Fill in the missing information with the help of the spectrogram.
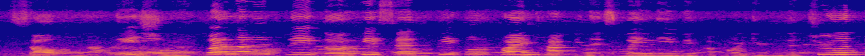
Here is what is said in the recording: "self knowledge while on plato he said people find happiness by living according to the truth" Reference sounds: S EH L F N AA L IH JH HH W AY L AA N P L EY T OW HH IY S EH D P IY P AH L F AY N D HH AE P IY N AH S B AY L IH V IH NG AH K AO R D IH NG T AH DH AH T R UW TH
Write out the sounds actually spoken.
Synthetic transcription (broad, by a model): S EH L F N AA L IH JH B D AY N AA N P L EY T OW HH IY S EH D P IY P AH L F AY N D HH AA P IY N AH S B AY L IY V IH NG AH K AO R D IH NG T AH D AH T R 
